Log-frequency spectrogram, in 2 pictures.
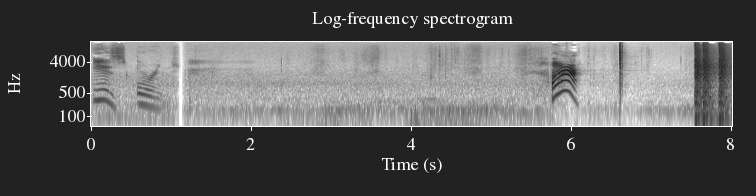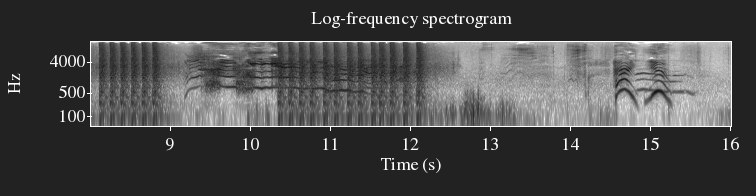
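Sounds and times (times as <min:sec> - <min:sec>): toy gun automatic fire: 0:07.6 - 0:09.2, 0:10.4 - 0:12.6
wavering pitched cry: 0:09.2 - 0:12.1.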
